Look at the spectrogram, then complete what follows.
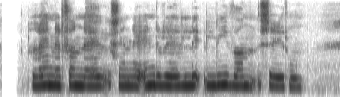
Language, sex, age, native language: Icelandic, male, 11, Icelandic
